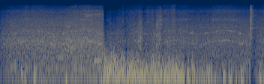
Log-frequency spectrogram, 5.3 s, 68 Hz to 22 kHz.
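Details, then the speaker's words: Pioneer CT-200 cassette deck playing a tape: pitch wavers and bends unevenly over tape hiss (wow and flutter); capstan motor voltage fluctuating between 12 and 48 volts from a failed speed regulator on the control board inside the motor shell. "it's fluctuating between 12 and 48 volts so under braking later well the personal a regulators gone bad in this board"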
